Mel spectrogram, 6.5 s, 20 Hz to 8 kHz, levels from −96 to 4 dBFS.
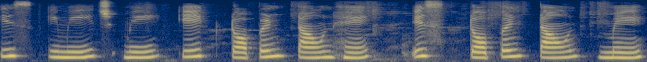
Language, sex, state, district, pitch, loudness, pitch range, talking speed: Hindi, female, Madhya Pradesh, Bhopal, 270 Hz, -17 LUFS, 250-310 Hz, 120 wpm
